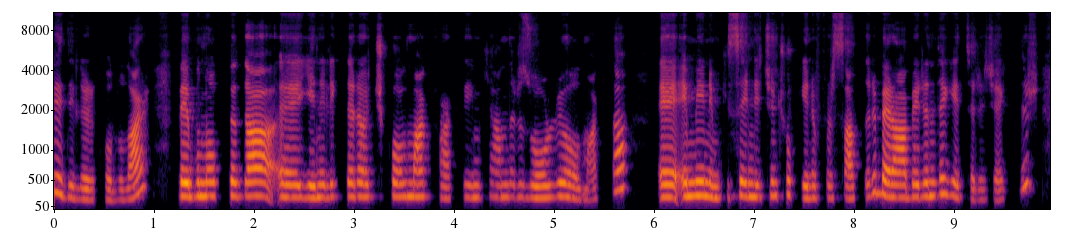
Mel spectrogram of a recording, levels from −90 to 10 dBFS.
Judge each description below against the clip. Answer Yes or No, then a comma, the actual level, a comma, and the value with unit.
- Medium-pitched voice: No, high, 215 Hz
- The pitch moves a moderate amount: No, narrow, 2.3 semitones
